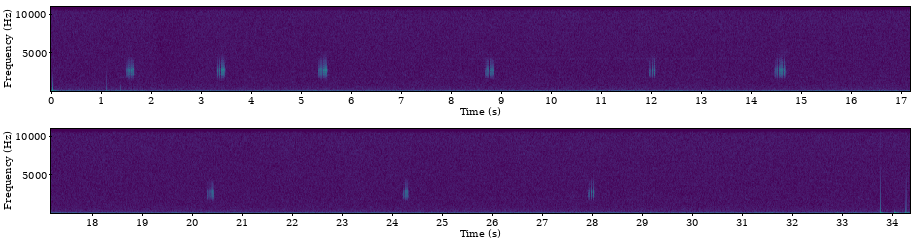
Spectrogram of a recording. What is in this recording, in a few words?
Leptobrachium heteropus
